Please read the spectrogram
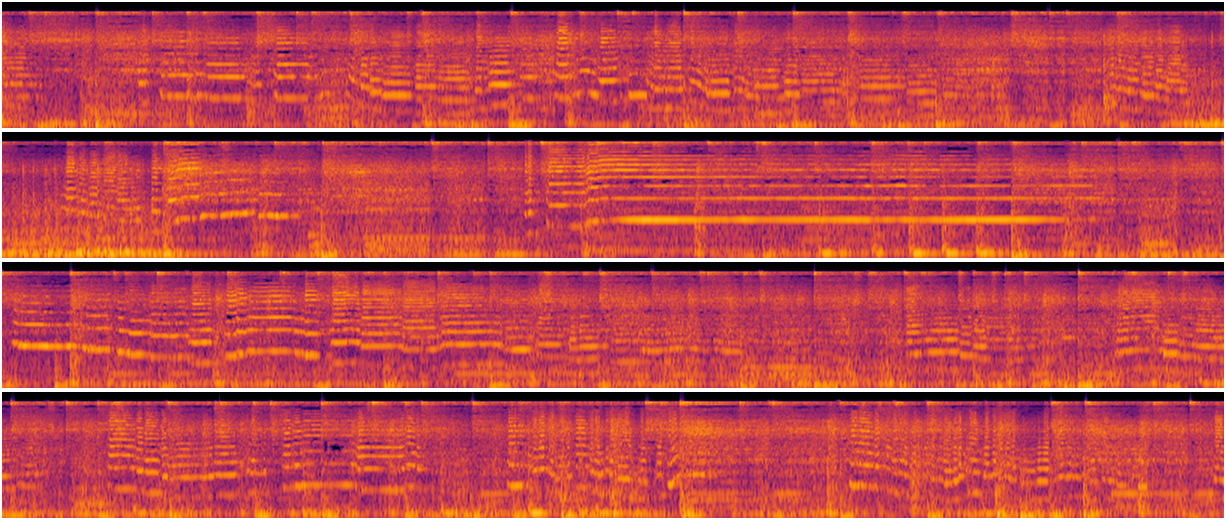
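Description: Live jazz trio of trumpet, plucked upright bass and drum kit with cymbals. The trumpet plays moving melodic lines over the bass and drums, and holds one long note for about three seconds, about twelve seconds in.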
